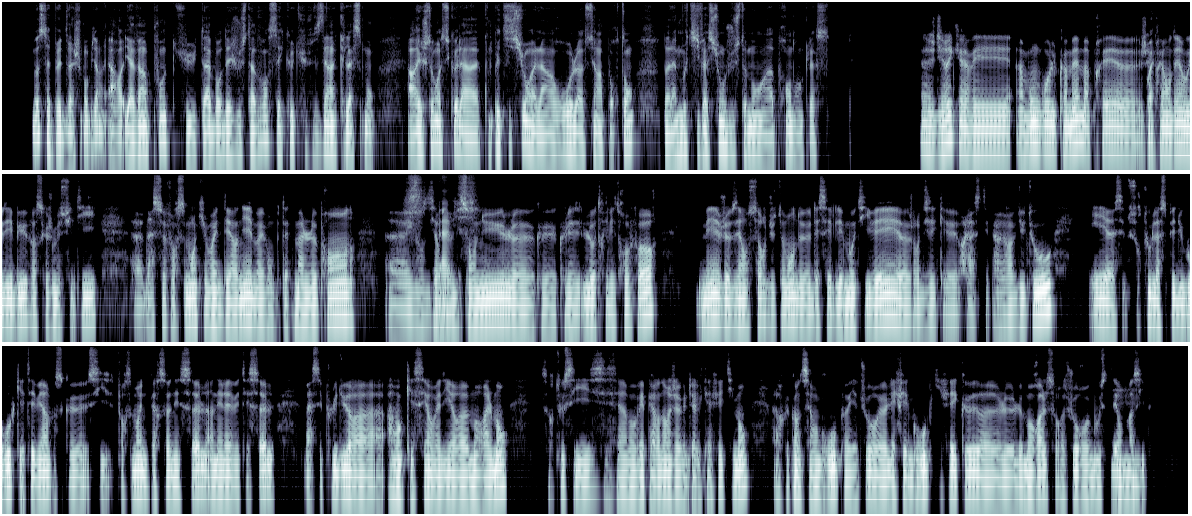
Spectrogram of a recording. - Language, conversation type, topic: French, podcast, Comment le jeu peut-il booster l’apprentissage, selon toi ?
- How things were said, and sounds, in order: other background noise; teeth sucking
